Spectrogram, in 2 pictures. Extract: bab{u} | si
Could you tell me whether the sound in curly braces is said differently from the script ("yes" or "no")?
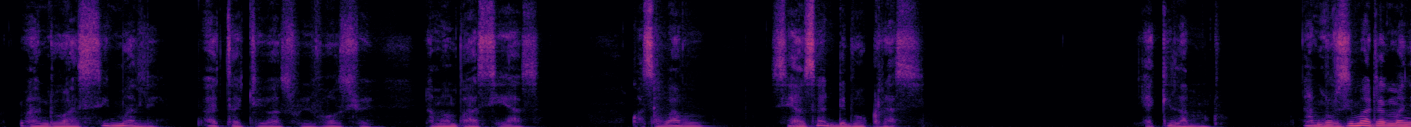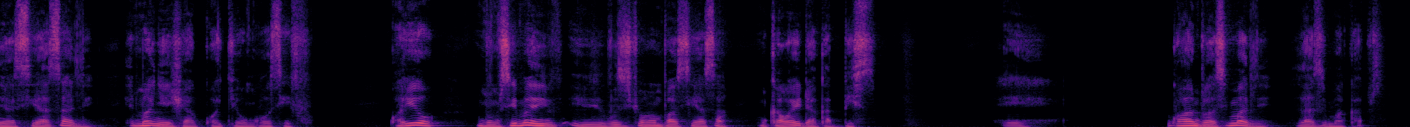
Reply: no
